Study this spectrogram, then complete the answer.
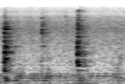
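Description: Food in a pan is stirred and fried until the pink is cooked through, with a soft sizzle underneath three distinct scraping stir strokes, close and alone without speech.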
